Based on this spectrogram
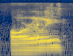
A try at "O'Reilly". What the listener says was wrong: Yeah, it just sounds like you're saying orally. Yeah, it's O'Reilly. O'Reilly, not like not like an oral exam, like O'Reilly as in O'Reilly. It's like ire all over again.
